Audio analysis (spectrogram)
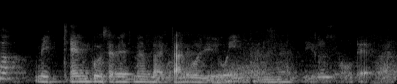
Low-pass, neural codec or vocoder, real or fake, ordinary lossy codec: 7.2 kHz; codec, 24 kHz, 0.9 kbps, WavTokenizer, medium speech release version 1; fake; Opus, 32 kbps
